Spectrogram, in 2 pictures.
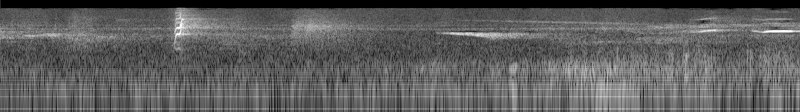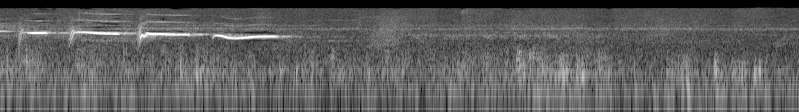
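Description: Bird calls over a faint steady background hiss: a sharp tick about a second in, a short call near two seconds, then a loud run of high whistled notes with quick dips in pitch between about three and five seconds in.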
